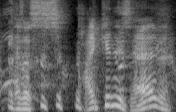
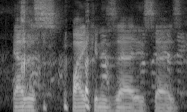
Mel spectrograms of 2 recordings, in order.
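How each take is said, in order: First: High, incredulous question through laughter; laughing disbelief. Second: Said in the usual way. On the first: Real, not acted. Viewer echoing the man's odd words, laughing in disbelief. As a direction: repeat it cracking up, unable to believe it.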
